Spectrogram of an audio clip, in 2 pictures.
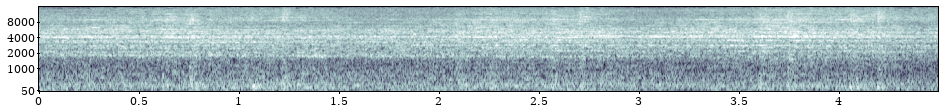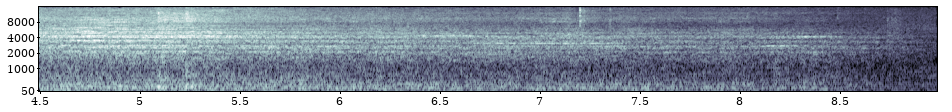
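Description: Freight train of container wagons passing on snow-covered track, with a steady rumble of wheels on rail. The rumble fades over the last few seconds as the end of the train, a blue electric locomotive, goes by.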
